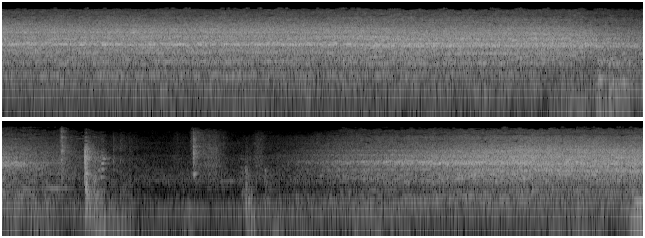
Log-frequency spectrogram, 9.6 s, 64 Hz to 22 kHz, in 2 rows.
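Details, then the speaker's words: 2005 36V EZGO PDS golf cart with Navitas TSX 3.0 600A controller and HD solenoid, in reverse at wide-open 1700 RPM (forward barely works): steady high motor whine that drops as the pedal lifts; normal drive motor run in reverse. "but if I switch to reverse that's wide open 1700 RPM it says"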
